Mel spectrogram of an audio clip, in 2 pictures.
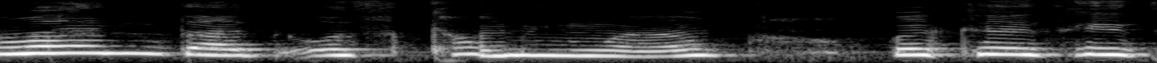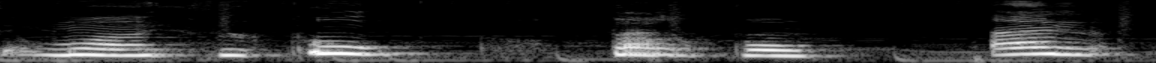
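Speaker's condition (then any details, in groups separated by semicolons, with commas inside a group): Cerebral palsy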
